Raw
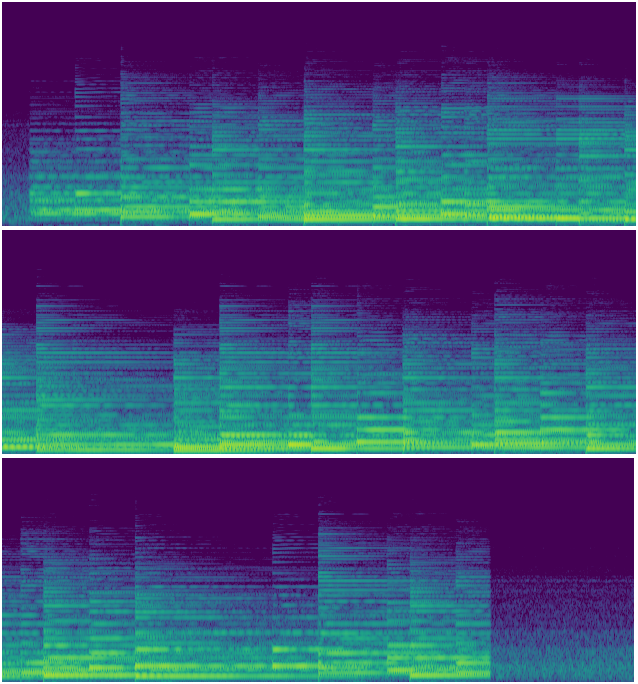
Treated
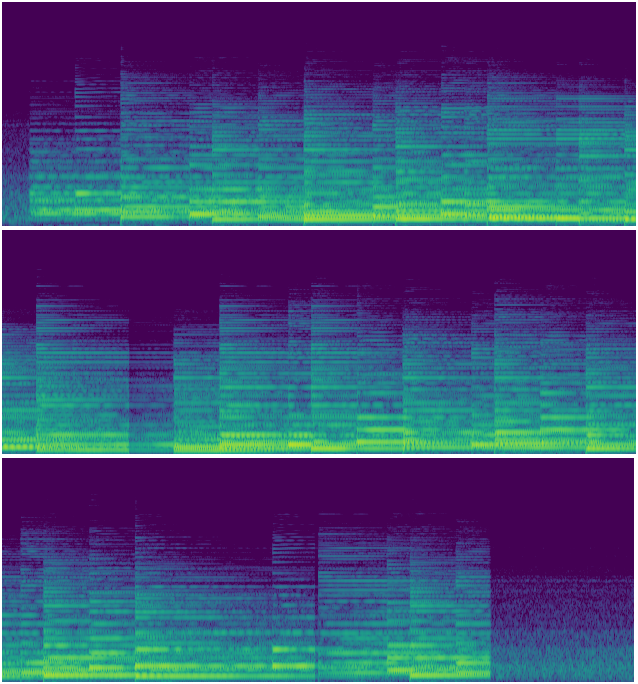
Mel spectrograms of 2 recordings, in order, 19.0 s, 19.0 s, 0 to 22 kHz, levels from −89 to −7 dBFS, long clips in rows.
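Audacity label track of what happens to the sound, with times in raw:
7.610000	8.820000	fade in equal-power, from −14.5 dB
15.810000	16.480000	fade in, from −14.5 dB

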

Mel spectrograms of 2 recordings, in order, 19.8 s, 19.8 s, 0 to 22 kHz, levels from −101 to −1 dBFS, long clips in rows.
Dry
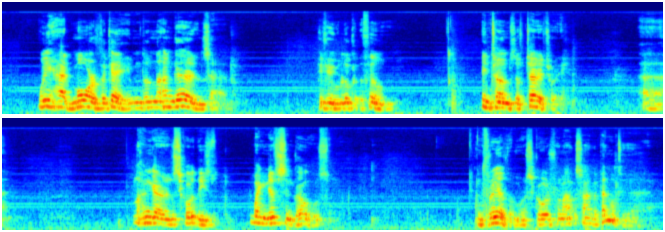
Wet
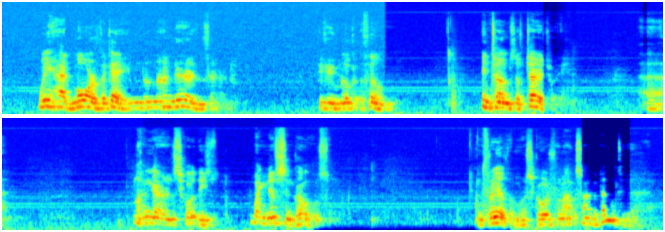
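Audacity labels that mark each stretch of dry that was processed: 1.850000	5.100000	phaser with its sweep stopped centre 1,700 Hz, stages 4
5.740000	5.740000	noise floor change −51 dB −67 dB
8.110000	9.670000	downward compressor 3 to 1, threshold −45 dBFS
12.010000	14.010000	string-ensemble chorus
14.570000	17.540000	high-pass filter 180 Hz 24 dB per octave
18.600000	19.330000	expanding power law on the bin magnitudes exponent 1.7

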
